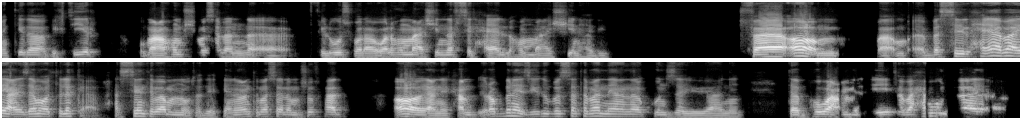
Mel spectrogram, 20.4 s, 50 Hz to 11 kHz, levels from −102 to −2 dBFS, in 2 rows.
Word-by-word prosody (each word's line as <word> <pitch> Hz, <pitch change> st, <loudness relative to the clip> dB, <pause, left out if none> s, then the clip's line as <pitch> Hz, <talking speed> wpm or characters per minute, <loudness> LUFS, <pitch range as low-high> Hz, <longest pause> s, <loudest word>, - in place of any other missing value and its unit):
من 110 Hz, -, -12 dB
كده 125 Hz, -2 st, -5 dB
بكتير 130 Hz, +4 st, -11 dB, 0.4 s
ومعاهمش 115 Hz, +5 st, +2 dB
مثلًا 120 Hz, -1 st, -7 dB
آآ -, -, -9 dB, 0.3 s
فلوس 125 Hz, +3 st, -7 dB
ولا 115 Hz, +1 st, -2 dB
ولا 115 Hz, +1 st, -1 dB
هم 130 Hz, +1 st, -3 dB
عايشين 120 Hz, +1 st, -4 dB
نَفْس 125 Hz, 0 st, -8 dB
الحياة 115 Hz, +1 st, -4 dB
اللي 120 Hz, -1 st, -11 dB
هم 120 Hz, -1 st, -9 dB
عايشينها 105 Hz, +1 st, -11 dB
دي. 100 Hz, +1 st, -20 dB, 1.3 s
ف -, -, -10 dB
آه، 140 Hz, +6 st, +11 dB
م 100 Hz, -2 st, -6 dB, 0.4 s
فم -, -, -3 dB
آآ -, -, -9 dB
بس 130 Hz, +8 st, -7 dB
الحقيقة 165 Hz, +5 st, +1 dB
بقى 175 Hz, -2 st, +4 dB
يعني 135 Hz, -4 st, +2 dB
زي 150 Hz, +3 st, -3 dB
ما 155 Hz, -, 0 dB
قُلت 145 Hz, +1 st, -4 dB
لك 160 Hz, 0 st, -6 dB
أب -, -, -17 dB
حسِّنْت 165 Hz, -2 st, -7 dB
بقى 140 Hz, 0 st, +1 dB
من 135 Hz, -, -6 dB
النقطة 125 Hz, -1 st, -9 dB
ديّة، 105 Hz, 0 st, -14 dB
يعني 120 Hz, +2 st, -9 dB
عُنت 140 Hz, +2 st, -6 dB
مثلًا 135 Hz, 0 st, -7 dB
لمّا 120 Hz, -1 st, -10 dB
أشوف 135 Hz, +3 st, -15 dB
حد 135 Hz, 0 st, -2 dB, 0.5 s
آه، 135 Hz, -4 st, +7 dB
يعني 110 Hz, -2 st, -2 dB
الحمد 115 Hz, +3 st, -5 dB
ربّنا 155 Hz, +5 st, -3 dB
يزيده، 145 Hz, 0 st, -9 dB
بس 155 Hz, +1 st, -9 dB
أتمنى 160 Hz, 0 st, -4 dB
يعني 145 Hz, -1 st, -4 dB
إن 140 Hz, -, -10 dB
أنا 140 Hz, -, -3 dB
أكون 130 Hz, -1 st, -13 dB
زيّه 110 Hz, -4 st, -11 dB
يعني، 110 Hz, +2 st, -11 dB, 0.5 s
طَب 125 Hz, -2 st, -2 dB
هو 140 Hz, +1 st, +3 dB
عمل -, -, +7 dB, 0.4 s
إيه؟ 395 Hz, +2 st, -4 dB
فباحاول 175 Hz, +2 st, -4 dB
بقى 160 Hz, -, -2 dB
130 Hz, 180 wpm, -20 LUFS, 115-145 Hz, 1.3 s, آه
